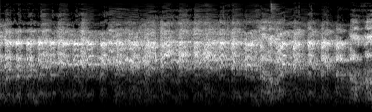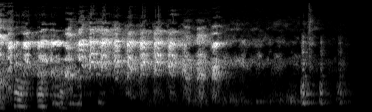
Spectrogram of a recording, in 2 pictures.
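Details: A captive female Laughing Kookaburra at a zoo gives a raucous laugh: a rapid, dense chorus of harsh cackling notes rolling on for several seconds, then breaking into a few separate hoots as it dies away.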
